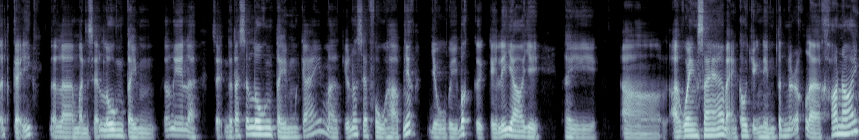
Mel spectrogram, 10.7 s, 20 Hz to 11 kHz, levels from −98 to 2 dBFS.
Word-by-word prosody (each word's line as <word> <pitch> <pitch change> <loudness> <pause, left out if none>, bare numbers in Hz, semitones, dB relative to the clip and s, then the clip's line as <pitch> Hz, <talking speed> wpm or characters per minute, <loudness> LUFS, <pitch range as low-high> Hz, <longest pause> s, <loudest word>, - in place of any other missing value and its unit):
ích - - -7
kỷ, - - 0 0.2
nên 115 - -2
là 105 -1 0
mình 100 -1 -2
sẽ 95 - -3
luôn 135 -1 +4
tìm, 100 -2 -1
có 135 - -8
nghĩa 140 -2 -1
là 125 -7 -4 0.2
sẽ - - -3
người 115 +1 -4
ta 130 - +1
sẽ 160 +6 0
luôn 160 -1 +6
tìm 105 -3 -1
cái 170 - -5
mà, - - -3
kiểu, - - -3
nó 160 - +2
sẽ 145 -6 -2
phù 110 -6 -2
hợp 95 -1 -3
nhất, 190 +6 +2 0.2
dù 95 -2 -4
vì 95 - -2
bất 165 - +2
kỳ - - -1
kỳ 100 - -1
lý 130 +8 +4
do 125 -5 +5
gì. 105 -4 0 0.3
Thì, 90 -2 -4 0.3
ờ, 90 -1 -4 0.2
ờ, 105 - +2
quen 135 0 +6
xa 135 +1 +4
á 160 - +5
bạn 100 - 0
câu 130 +4 +2
chuyện 105 -4 -3
niềm 100 -2 -1
tin 130 - -2
nó 135 - -1
rất - - -4
là 95 -2 +3
khó 155 - +2
nói, 180 +7 +5
115 Hz, 275 wpm, -22 LUFS, 100-140 Hz, 0.3 s, luôn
